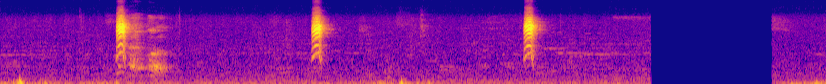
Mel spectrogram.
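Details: A tame white-breasted woodswallow, alone without a companion, gives three short harsh nasal calls about two seconds apart, with faint low thumps underneath and a brief silent gap near the end.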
